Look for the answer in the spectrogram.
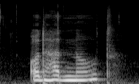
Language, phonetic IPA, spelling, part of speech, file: Czech, [ˈodɦadnou̯t], odhadnout, verb, Cs-odhadnout.ogg
- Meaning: to estimate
